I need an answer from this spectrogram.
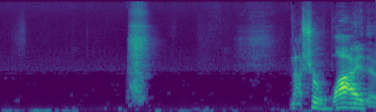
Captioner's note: sniffles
